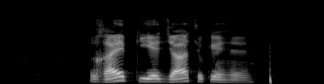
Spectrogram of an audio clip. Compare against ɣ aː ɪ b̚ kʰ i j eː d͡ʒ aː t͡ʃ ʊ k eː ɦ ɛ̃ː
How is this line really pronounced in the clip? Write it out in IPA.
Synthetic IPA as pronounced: ɣ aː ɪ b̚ k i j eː d͡ʒ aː t͡ʃ ʊ k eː ɦ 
